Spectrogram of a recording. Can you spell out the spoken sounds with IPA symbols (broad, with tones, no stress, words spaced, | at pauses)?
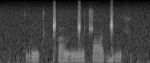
trũ˨t͡ʃǁa˨ɹŋ͡ǁə˦t͡ʃʕə˦ ɡ͡ǁĩ˦x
